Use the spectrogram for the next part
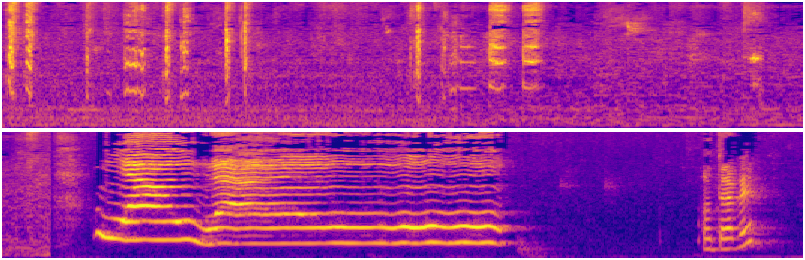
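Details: Domestic cat giving a long, drawn-out meow of nearly three seconds, held steady then sliding down, followed after a pause by a short rising meow; muffled room noise and faint voices come before it.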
